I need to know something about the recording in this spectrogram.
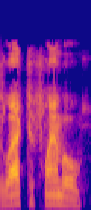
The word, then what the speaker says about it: Lac du Flambeau: I spent several years, about almost 10 years living in Wisconsin, but I just don't want to butcher the name here. It is Lac de Flambeau.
